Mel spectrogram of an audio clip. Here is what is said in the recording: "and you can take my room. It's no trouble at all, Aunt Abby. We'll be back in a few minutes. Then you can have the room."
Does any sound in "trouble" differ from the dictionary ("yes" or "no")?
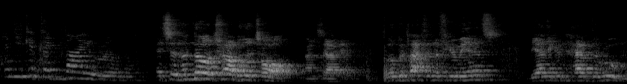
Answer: no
